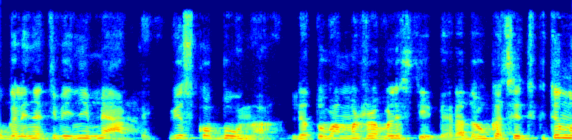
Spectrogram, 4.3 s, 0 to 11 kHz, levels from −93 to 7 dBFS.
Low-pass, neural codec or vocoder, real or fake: 9.9 kHz; none; real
